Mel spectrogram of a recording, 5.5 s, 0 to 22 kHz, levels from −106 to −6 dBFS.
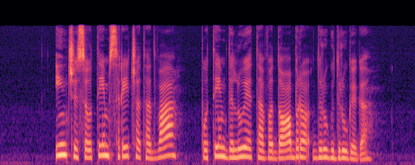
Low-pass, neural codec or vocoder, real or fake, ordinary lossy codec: none; none; real; none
